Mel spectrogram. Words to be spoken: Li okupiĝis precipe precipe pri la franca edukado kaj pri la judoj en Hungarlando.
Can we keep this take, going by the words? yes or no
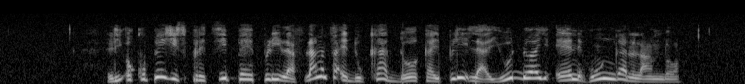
no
